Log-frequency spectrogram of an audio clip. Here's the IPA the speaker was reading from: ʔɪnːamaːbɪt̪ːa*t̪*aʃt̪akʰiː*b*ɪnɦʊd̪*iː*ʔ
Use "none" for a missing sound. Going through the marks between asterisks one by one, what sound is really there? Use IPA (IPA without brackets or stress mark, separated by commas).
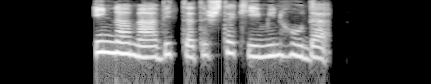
t̪, m, aː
